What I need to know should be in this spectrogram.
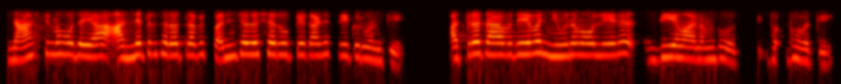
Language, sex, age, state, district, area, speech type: Sanskrit, female, 18-30, Karnataka, Bagalkot, urban, conversation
